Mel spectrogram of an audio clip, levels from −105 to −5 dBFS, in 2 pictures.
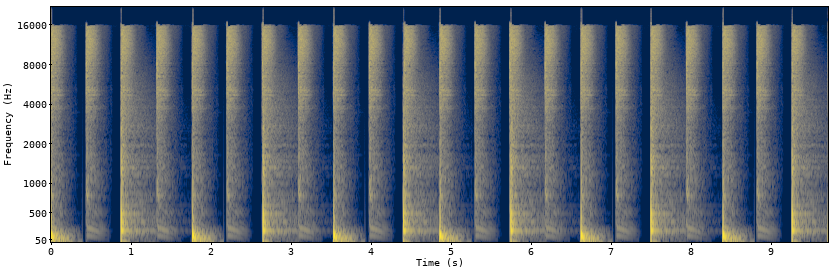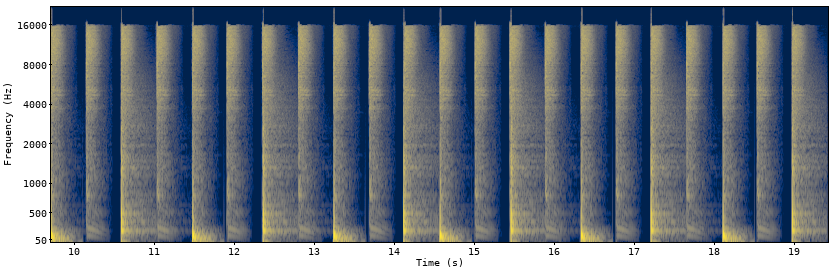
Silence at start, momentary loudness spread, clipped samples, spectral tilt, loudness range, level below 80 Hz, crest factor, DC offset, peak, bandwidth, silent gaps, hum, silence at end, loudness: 0 s; 5 LU; under 0.1%; -4 dB/octave; 1 LU; -34 dBFS; 20 dB; under 0.1%; 0 dBFS; 17.5 kHz; none; none; 0.2 s; -20 LUFS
